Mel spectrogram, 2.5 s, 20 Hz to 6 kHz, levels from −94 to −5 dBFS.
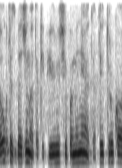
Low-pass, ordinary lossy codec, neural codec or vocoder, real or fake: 5.4 kHz; Opus, 64 kbps; none; real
